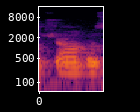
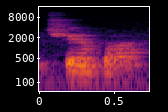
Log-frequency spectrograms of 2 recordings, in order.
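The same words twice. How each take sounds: First: Ciampa said "CHOM-pa", with a broad ah; mispronounced name. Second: Ciampa said "CHAM-pa", rhyming with Tampa; corrected pronunciation. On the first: Wrestler slipping on a colleague's name, mispronounced as CHOM-pa. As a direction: say Ciampa to rhyme with "chomp-a". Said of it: "I still mispronounce his name". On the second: Wrestler correcting himself on a colleague's name, CHAM-pa. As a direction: say Ciampa with the short a of "champ". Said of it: "like Tampa". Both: Real, not acted.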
